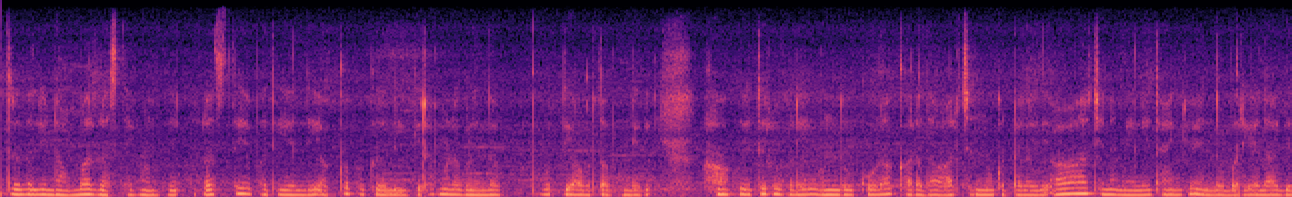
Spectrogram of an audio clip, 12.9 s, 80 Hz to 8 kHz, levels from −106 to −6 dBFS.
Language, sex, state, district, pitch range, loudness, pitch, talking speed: Kannada, female, Karnataka, Mysore, 185-200 Hz, -32 LUFS, 190 Hz, 110 wpm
